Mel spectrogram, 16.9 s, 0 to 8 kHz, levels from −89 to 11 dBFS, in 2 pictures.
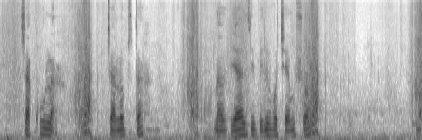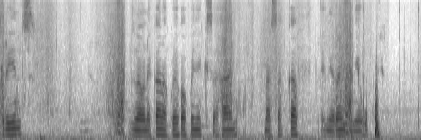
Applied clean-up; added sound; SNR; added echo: none; Zipper (clothing); 7 dB; none.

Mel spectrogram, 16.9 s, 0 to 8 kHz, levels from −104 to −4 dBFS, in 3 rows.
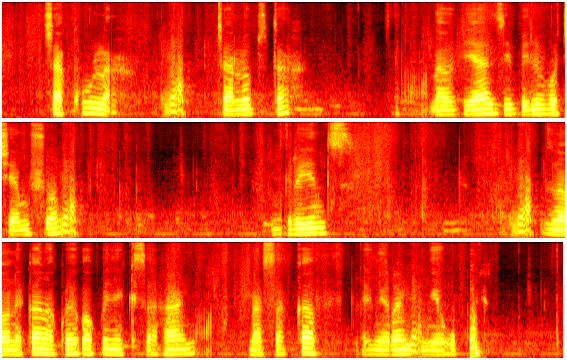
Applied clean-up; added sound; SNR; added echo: neural separator model SepFormer DNS4.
